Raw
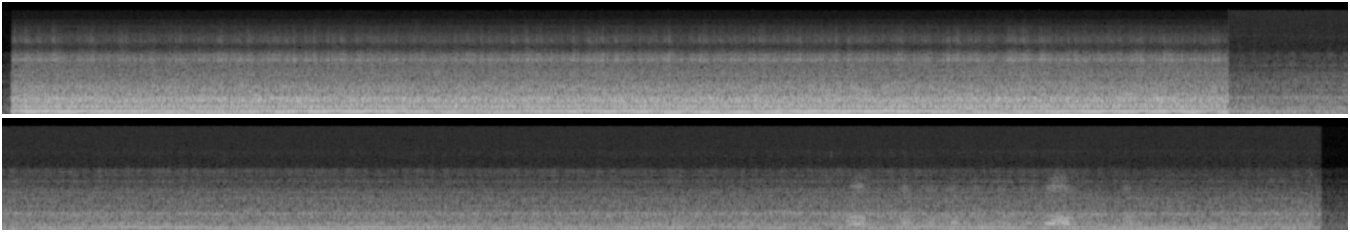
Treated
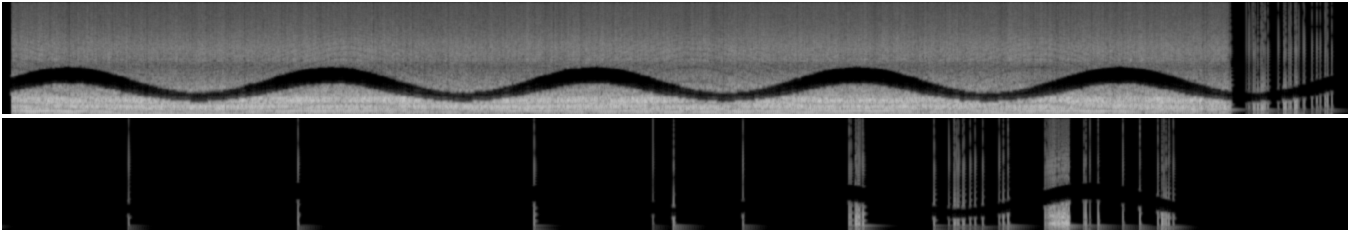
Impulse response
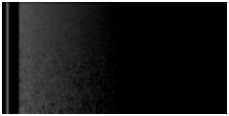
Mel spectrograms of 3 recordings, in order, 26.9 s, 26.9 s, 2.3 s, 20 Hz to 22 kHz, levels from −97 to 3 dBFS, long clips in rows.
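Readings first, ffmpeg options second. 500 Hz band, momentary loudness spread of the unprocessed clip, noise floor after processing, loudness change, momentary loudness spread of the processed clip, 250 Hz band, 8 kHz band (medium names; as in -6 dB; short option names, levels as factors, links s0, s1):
+3.5 dB, 13 LU, under -85 dBFS, +4.5 dB, 16 LU, +3.0 dB, +13.0 dB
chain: -filter_complex "[0:a]adynamicequalizer=threshold=0.00398:dfrequency=4100:dqfactor=1:tfrequency=4100:tqfactor=1:attack=5:release=100:ratio=0.375:range=2:mode=boostabove:tftype=bell,bandreject=f=2100:w=16,asplit=2[s0][s1];[s1]adelay=1033,lowpass=f=2900:p=1,volume=0.398,asplit=2[s2][s3];[s3]adelay=1033,lowpass=f=2900:p=1,volume=0.19,asplit=2[s4][s5];[s5]adelay=1033,lowpass=f=2900:p=1,volume=0.19[s6];[s2][s4][s6]amix=inputs=3:normalize=0[s7];[s0][s7]amix=inputs=2:normalize=0,acrusher=bits=3:mix=0:aa=0.000001,bandreject=f=60:t=h:w=6,bandreject=f=120:t=h:w=6,bandreject=f=180:t=h:w=6,acompressor=mode=upward:threshold=0.02:ratio=2.5,equalizer=f=250:t=o:w=1:g=7,equalizer=f=500:t=o:w=1:g=8,equalizer=f=2000:t=o:w=1:g=-10,equalizer=f=4000:t=o:w=1:g=5,flanger=delay=1.2:depth=3.2:regen=-60:speed=0.29:shape=sinusoidal,afftfilt=real='re*(1-between(b*sr/1024,600*pow(1500/600,0.5+0.5*sin(2*PI*0.38*pts/sr))/1.41,600*pow(1500/600,0.5+0.5*sin(2*PI*0.38*pts/sr))*1.41))':imag='im*(1-between(b*sr/1024,600*pow(1500/600,0.5+0.5*sin(2*PI*0.38*pts/sr))/1.41,600*pow(1500/600,0.5+0.5*sin(2*PI*0.38*pts/sr))*1.41))':win_size=1024:overlap=0.75"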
